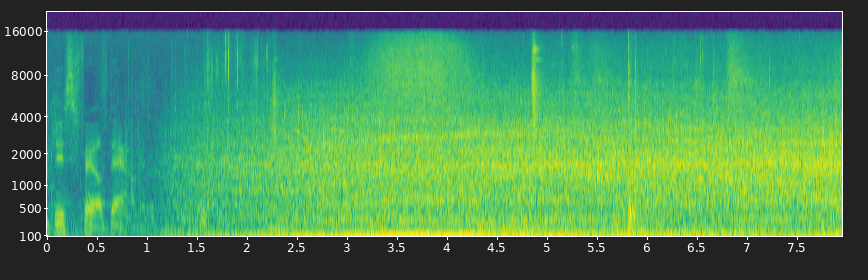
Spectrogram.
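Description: A heavy truck engine rumbles loudly nearby.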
